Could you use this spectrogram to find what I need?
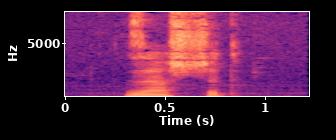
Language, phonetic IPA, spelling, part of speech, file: Polish, [ˈzaʃt͡ʃɨt], zaszczyt, noun, LL-Q809 (pol)-zaszczyt.wav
